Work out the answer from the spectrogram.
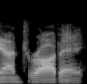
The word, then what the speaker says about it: Andrade: He did a dark match, and they announced him as Manny Andrade. I'm like, oh, that's how you pronounce it.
